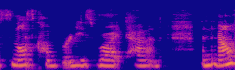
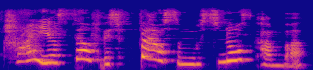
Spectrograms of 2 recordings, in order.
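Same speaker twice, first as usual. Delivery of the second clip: higher, louder giant declaring; BFG, insistent; 9 semitones higher, 7 dB louder than usual. Acted. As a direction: proclaim it as a giant. BFG voice in story.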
